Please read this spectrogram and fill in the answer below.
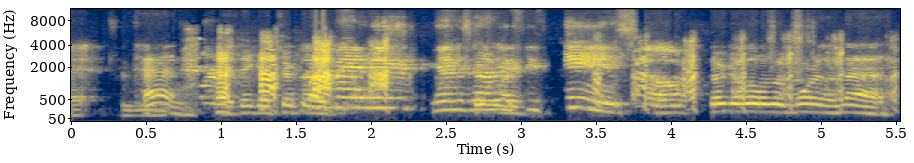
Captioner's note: laughter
